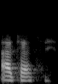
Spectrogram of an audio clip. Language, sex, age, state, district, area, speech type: Bengali, female, 60+, West Bengal, Nadia, rural, conversation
